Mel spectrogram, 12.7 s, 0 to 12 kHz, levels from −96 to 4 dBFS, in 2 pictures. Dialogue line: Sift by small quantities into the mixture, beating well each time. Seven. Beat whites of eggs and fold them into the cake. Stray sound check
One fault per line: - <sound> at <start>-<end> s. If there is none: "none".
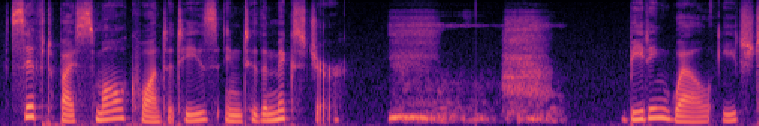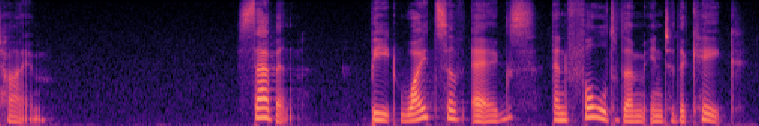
- dropout at 0.1-0.1 s
- sigh at 3.2-4.8 s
